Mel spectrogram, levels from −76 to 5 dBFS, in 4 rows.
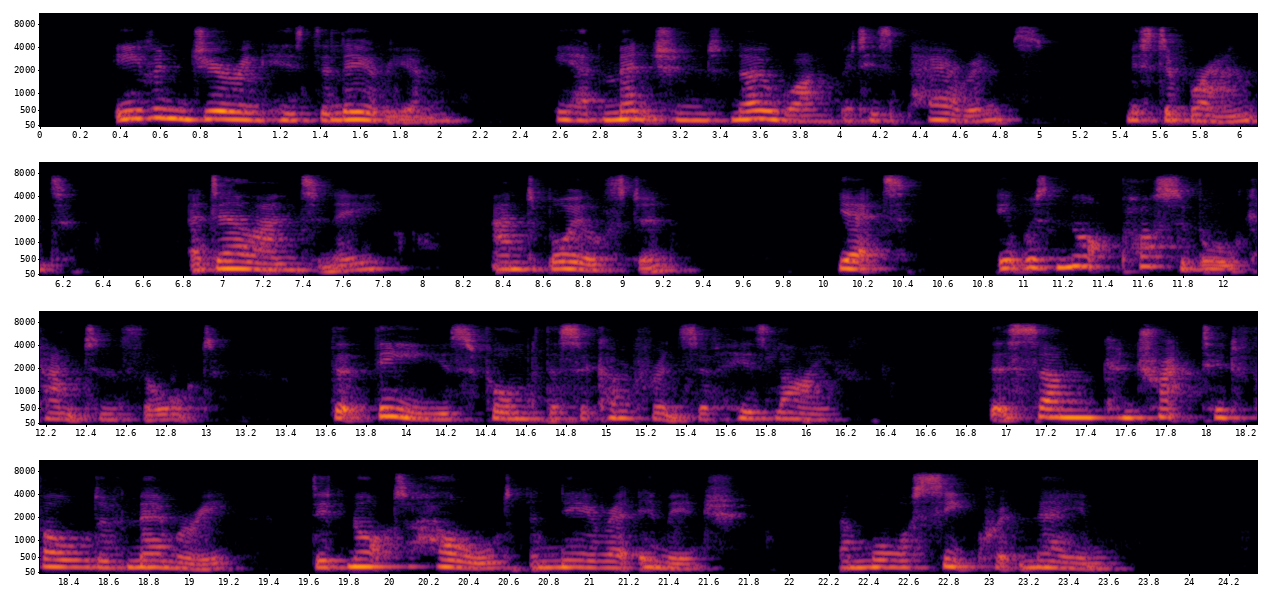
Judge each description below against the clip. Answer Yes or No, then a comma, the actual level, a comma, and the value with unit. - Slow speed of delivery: Yes, slow, 130 wpm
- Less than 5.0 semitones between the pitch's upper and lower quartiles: Yes, average, 3.6 semitones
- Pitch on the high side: Yes, high, 200 Hz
